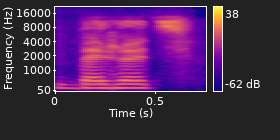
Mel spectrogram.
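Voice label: "bežec", Slovak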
